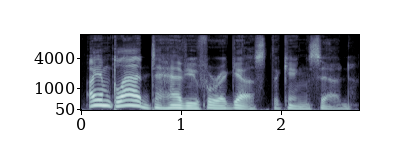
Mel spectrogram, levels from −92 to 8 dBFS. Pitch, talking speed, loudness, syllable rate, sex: 125 Hz, 260 wpm, -16 LUFS, 4.7 syllables/s, male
